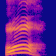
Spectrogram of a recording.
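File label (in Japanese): 「おう！」, 女の子 オラオラ系少女 リアクションボイス うなずく; 基本1│応答・呼びかけ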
